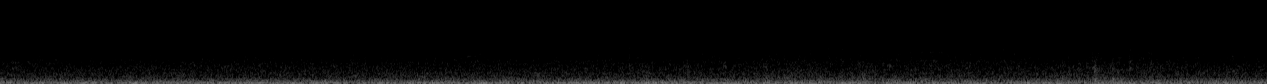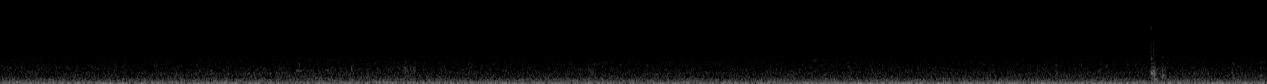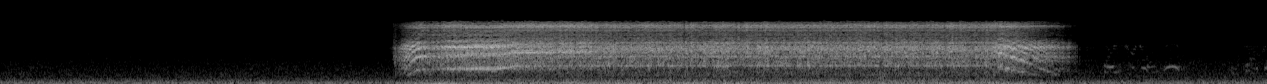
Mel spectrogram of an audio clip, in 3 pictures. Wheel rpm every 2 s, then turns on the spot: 0, 0, 0, 0, 0, 0, 0, 0, 0, 0, 0, 0, 0, 0, 60, 220, 240, 170, 10.
none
